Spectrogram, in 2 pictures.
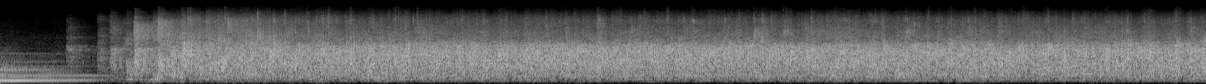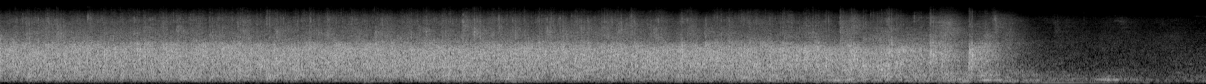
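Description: A grand piano's final chord dies away, and then a concert audience applauds. The applause starts about a second in, holds steady for about twenty seconds, and fades just before the end.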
